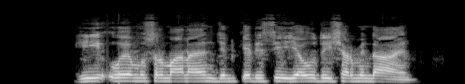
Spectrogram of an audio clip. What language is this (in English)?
Sindhi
